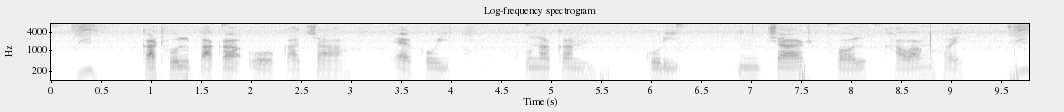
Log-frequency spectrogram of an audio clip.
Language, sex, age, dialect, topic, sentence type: Bengali, male, 18-24, Rajbangshi, agriculture, statement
